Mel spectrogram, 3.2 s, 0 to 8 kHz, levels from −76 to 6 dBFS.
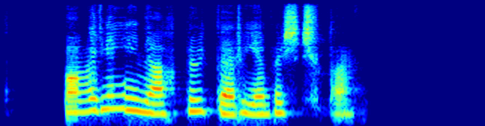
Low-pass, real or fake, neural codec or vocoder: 7.2 kHz; fake; codec, 16 kHz in and 24 kHz out, 0.6 kbps, FireRedTTS-2 codec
